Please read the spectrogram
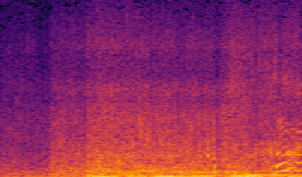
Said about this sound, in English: The plane drops from the sky and belly flops into the river.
